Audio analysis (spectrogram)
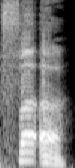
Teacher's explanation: Hamzah ni kena kekalkan bunyi dia, biarkan ianya betul-betul datang daripada pangkal kerongkong kita.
